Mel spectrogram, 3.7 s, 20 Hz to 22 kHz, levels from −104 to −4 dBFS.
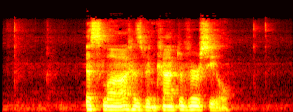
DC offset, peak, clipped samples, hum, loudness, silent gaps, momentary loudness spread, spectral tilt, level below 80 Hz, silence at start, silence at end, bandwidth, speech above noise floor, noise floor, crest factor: under 0.1%; -2 dBFS; under 0.1%; none; -15 LUFS; none; 10 LU; -4 dB/octave; -58 dBFS; 1.05 s; 0.85 s; 11.5 kHz; 40 dB; -55 dBFS; 16 dB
